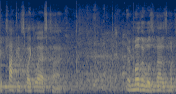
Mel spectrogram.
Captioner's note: audience laughing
